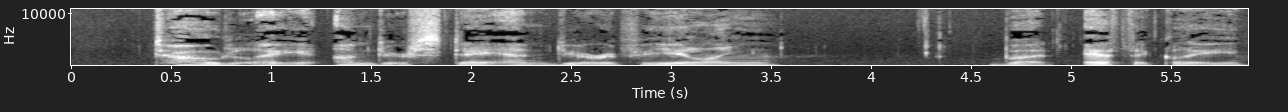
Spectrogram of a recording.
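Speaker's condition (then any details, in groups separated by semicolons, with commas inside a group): Spasmodic dysphonia; speaking physically difficult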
